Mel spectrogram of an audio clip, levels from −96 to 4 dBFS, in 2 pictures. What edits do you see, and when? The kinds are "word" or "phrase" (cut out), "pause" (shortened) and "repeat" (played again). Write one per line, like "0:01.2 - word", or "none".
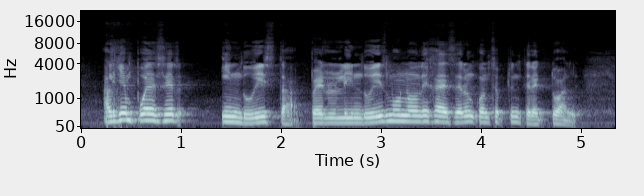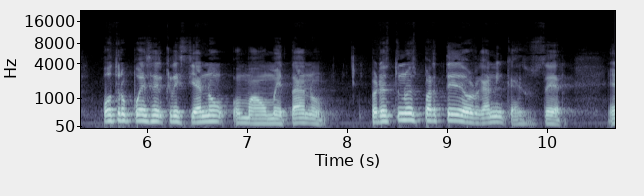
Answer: none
